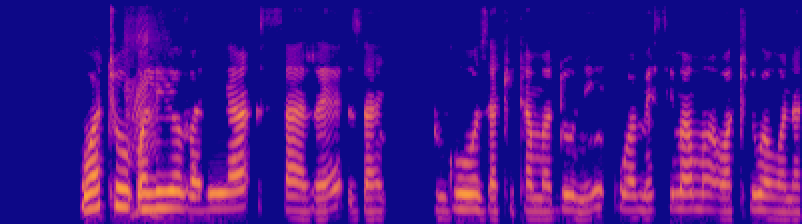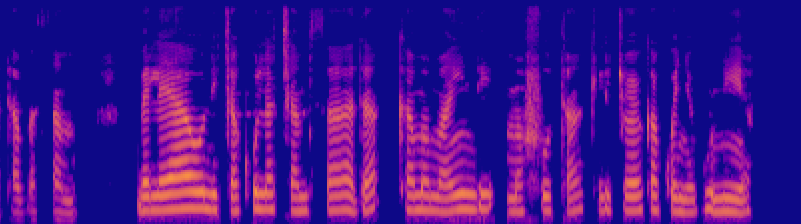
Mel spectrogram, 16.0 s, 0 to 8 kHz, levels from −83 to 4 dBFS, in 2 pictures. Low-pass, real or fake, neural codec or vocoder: 7.2 kHz; real; none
